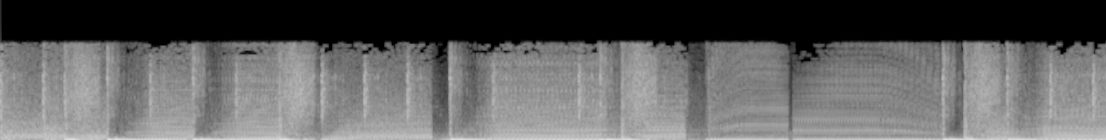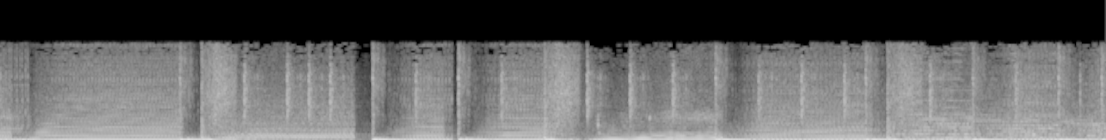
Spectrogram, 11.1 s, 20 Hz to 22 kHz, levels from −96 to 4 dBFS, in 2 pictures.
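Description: There's hard clipping all the way through: the level was pushed roughly 5 dB past what the stage could pass, so around a tenth of the samples get sliced flat at the ceiling. That gives every loud moment a harsh, fizzy edge from those squared-off peaks.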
